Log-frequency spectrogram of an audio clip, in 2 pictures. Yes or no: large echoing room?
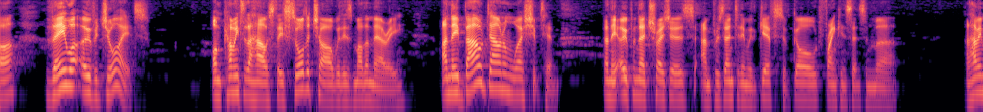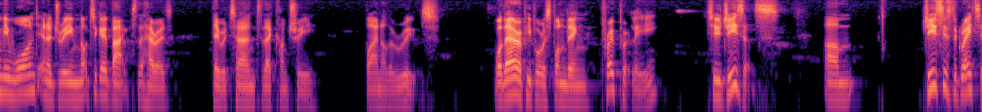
yes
